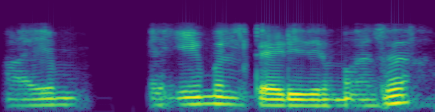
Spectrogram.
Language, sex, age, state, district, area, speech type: Tamil, male, 18-30, Tamil Nadu, Thanjavur, rural, conversation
